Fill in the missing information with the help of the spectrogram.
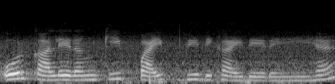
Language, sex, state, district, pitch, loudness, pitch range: Hindi, female, Punjab, Pathankot, 215 Hz, -19 LUFS, 190-230 Hz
